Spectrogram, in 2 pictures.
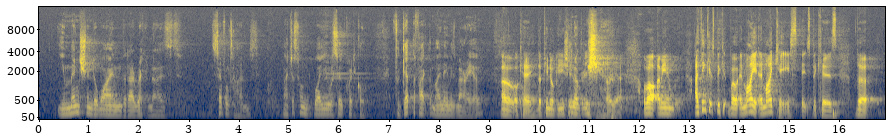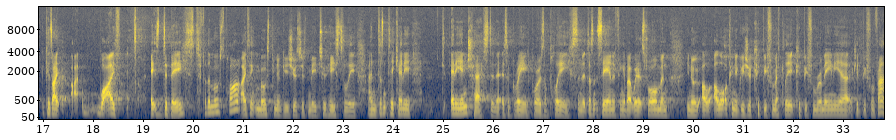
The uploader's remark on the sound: Cheltenham hosts the world’s oldest literature festival. Joined me on stage at The Daffodil.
